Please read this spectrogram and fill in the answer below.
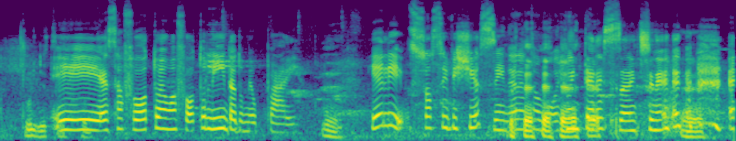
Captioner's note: laughs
